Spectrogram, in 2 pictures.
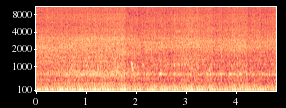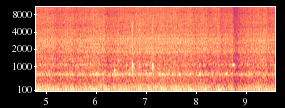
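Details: Faint irregular high chirps over a steady idle; went away when the clutch was pressed (throwout bearing suspected), now constant and getting louder, only after 10+ minutes of driving; source unclear.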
